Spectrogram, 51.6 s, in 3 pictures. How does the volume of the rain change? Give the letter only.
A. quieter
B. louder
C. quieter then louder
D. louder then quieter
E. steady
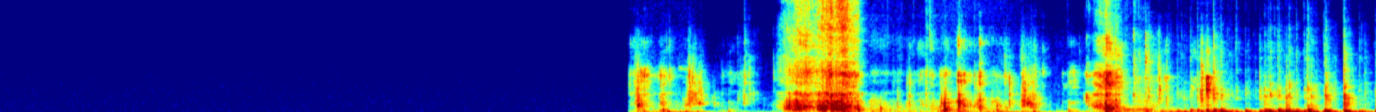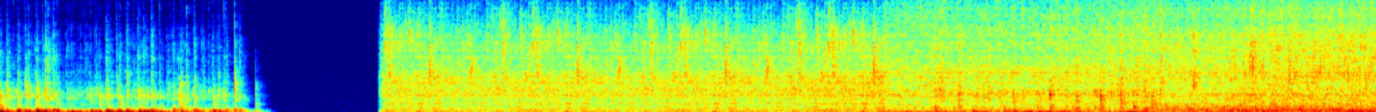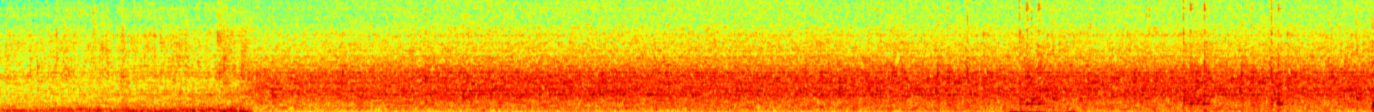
B.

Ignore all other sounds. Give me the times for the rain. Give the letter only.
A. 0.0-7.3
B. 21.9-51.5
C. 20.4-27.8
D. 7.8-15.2
B.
